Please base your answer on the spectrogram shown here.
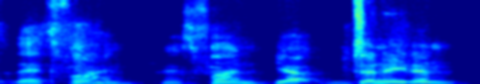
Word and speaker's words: Dunedin: fine that's fun yeah dunedin is how i say it there you go yeah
